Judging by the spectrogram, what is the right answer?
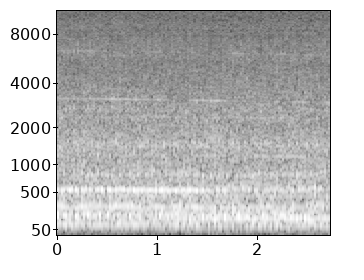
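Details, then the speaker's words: Miele washing machine at full spin: steady, even hum with constant tones and no thumping or wobble, hardly any vibration even when rebalancing; smooth, healthy spin. "not me the smoothness but hardly any vibration even when it's reading on balance"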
